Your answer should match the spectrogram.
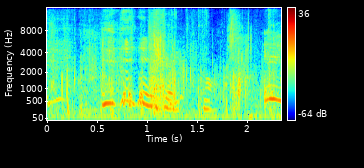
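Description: Small children's voices chattering in short, high utterances, with footsteps on a gravel path.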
